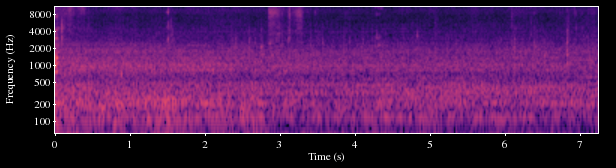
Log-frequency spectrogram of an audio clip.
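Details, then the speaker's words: Toyota RAV4 heading for the highway after transmission swap to cure a shudder/vibration: even low road rumble at speed, no shudder, beat or thump; transmission sounds smooth and healthy. "but the cars running great so let's get to the highway and I'll hop on the highway so we can drive"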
